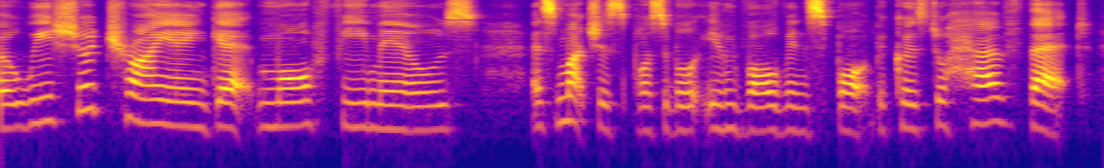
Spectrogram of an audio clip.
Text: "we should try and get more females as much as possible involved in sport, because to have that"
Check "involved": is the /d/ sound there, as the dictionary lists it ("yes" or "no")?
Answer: no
